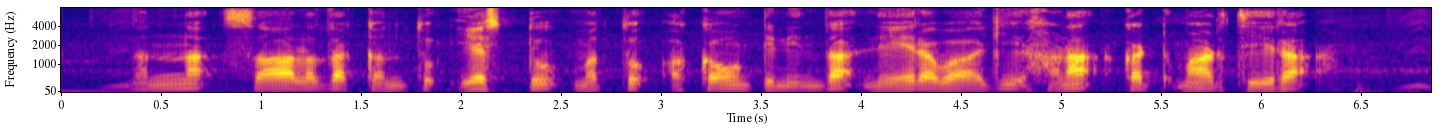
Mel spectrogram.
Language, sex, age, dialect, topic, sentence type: Kannada, male, 51-55, Central, banking, question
